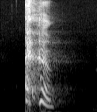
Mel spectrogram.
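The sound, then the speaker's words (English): A single sharp cough given as a yes signal in a cough code, a loud burst that quickly tails off, with quiet on either side and no talking. “On reflection, the cough method was probably the wrong idea during the pandemic, I think.”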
